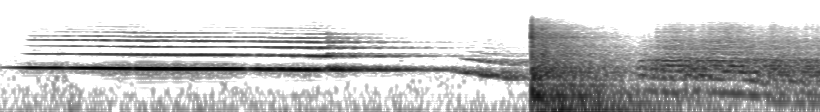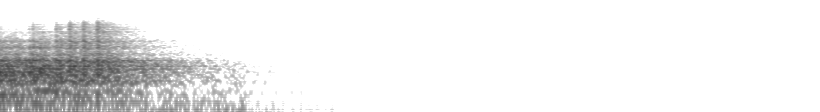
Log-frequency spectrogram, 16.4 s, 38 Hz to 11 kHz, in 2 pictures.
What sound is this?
Door creaking 04 2 with Reverb
slam, wooden, opening, close, rusty, lock, creaking, hinge, squeaky, shut, door, handle, open, creaky, slamming, squeaking, clunk, hinges, squeak, closing, wood, creak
